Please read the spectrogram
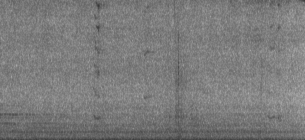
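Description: Boat engine running with a steady low rumble, fading out near the end.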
